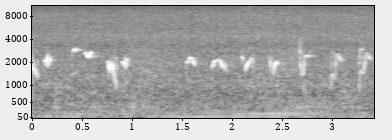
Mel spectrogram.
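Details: A yellow-vented bulbul sings rapid 'ropel' lure song: a few loud chirps, a brief pause, then softer chattering notes, some dropping steeply in pitch, over a steady low background noise.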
